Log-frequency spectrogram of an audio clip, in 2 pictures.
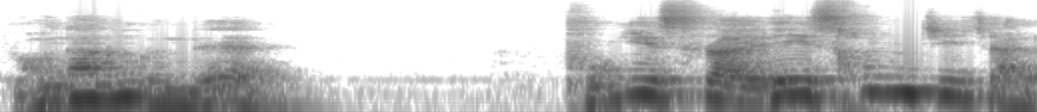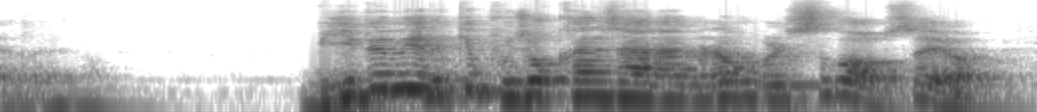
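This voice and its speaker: A male pastor preaching a sermon in a church, telling the story in an animated way and acting out the quotes. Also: high-pitched, normal speed, reverberant. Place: church sanctuary.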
